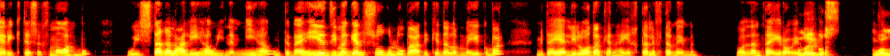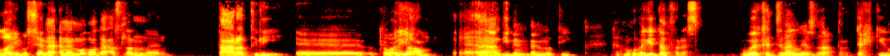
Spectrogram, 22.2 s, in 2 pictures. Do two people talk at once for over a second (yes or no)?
no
